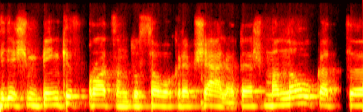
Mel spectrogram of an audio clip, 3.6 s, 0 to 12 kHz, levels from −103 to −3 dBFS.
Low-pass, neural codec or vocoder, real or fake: 10.8 kHz; none; real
